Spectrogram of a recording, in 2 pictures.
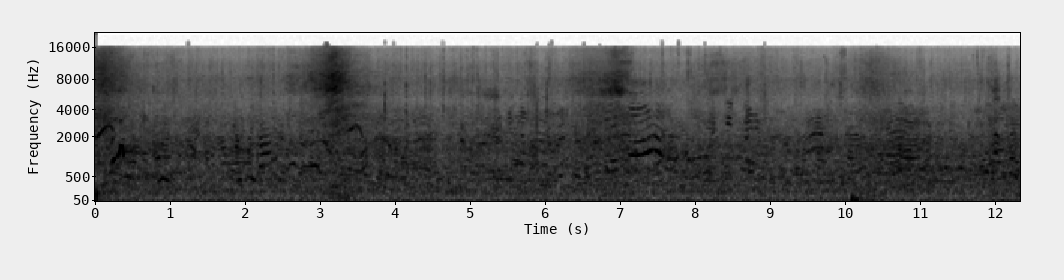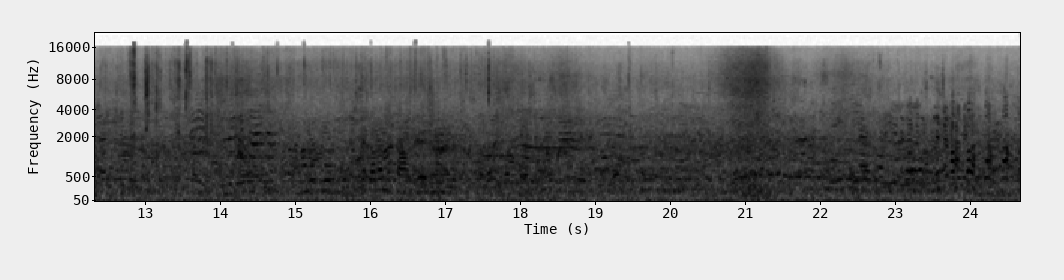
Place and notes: Paisatge sonor de la plaça En Blasc d'Alagó durant l'encesa de la barraca de Sant Antoni 2022.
